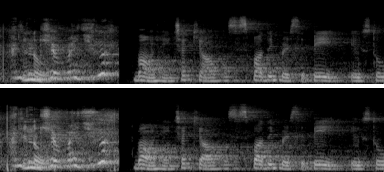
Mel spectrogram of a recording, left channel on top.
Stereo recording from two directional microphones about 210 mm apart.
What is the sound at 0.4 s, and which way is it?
Speech, 15° left (ahead or behind).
